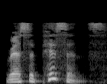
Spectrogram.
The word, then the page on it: resipiscence: British English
